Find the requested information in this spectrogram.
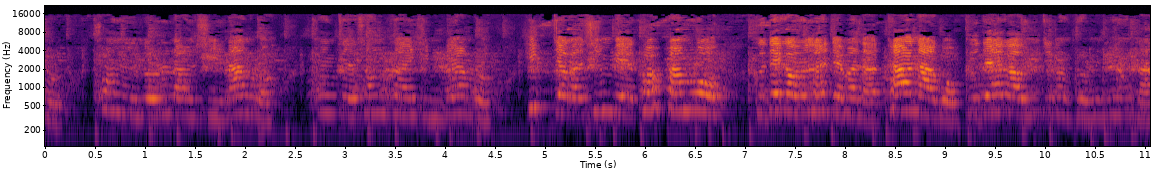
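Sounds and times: backing track with steady beat: 0.0s - 11.0s
girl rap-style singing: 0.0s - 11.0s.

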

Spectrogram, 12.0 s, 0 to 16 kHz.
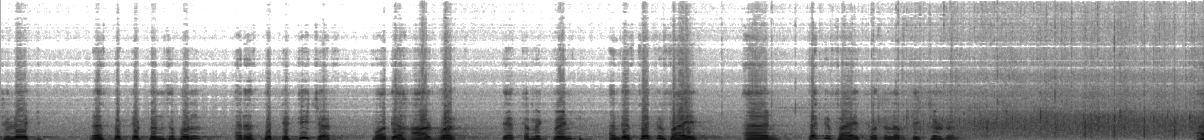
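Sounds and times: children applauding: 7.9s - 12.0s.

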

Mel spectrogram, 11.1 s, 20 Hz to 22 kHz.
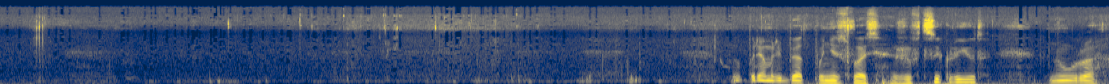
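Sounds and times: light ticks: 2.0s - 5.4s.

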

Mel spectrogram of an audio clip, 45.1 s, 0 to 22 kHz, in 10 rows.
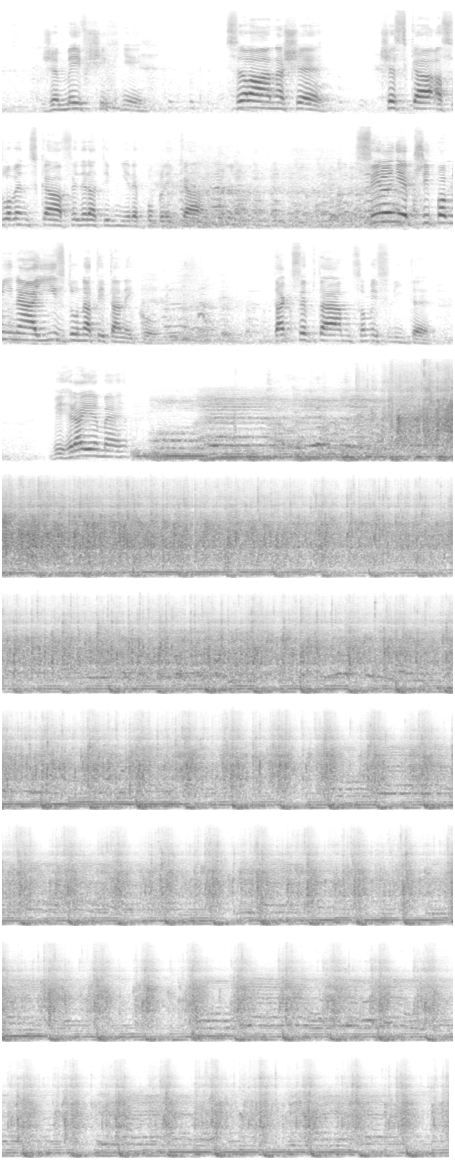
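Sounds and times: audience applauding: 16.6s - 45.0s.

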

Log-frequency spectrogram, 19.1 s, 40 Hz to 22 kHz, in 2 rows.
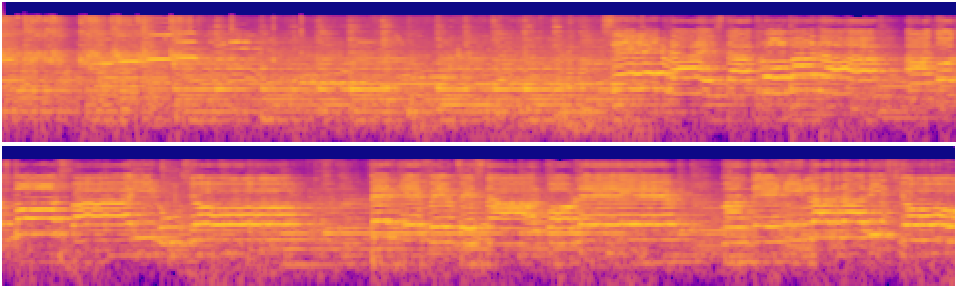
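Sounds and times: band of plucked strings: 0.0s - 8.6s
woman singing: 6.0s - 12.6s, 13.2s - 19.0s.

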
